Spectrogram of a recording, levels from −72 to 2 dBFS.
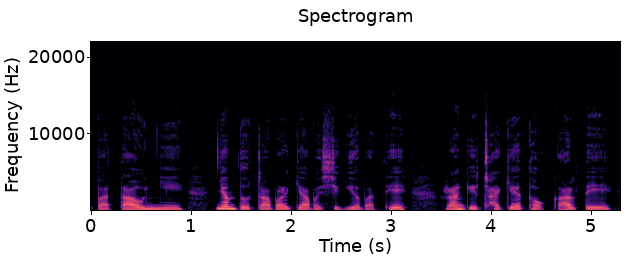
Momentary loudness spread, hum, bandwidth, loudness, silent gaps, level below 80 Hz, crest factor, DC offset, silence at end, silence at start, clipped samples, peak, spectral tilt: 10 LU; none; 15.5 kHz; -28 LUFS; none; -76 dBFS; 18 dB; under 0.1%; 0.1 s; 0.05 s; under 0.1%; -10 dBFS; -5.5 dB/octave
